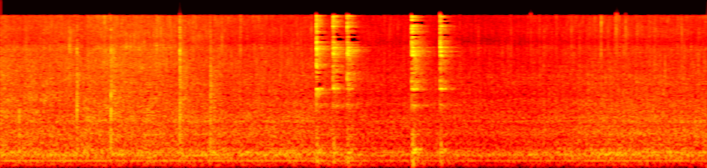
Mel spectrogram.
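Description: Tomatoes, onions and tomato paste sizzling in a stainless steel pot as they are stirred, a steady frying hiss. About three and four seconds in come two quick runs of sharp clinks of a utensil against the pot.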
